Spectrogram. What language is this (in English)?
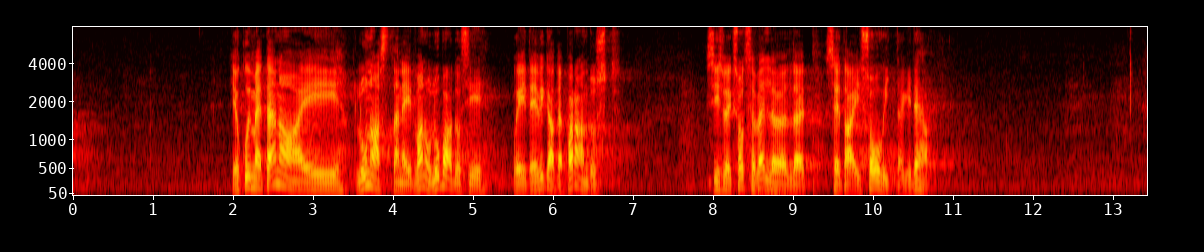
Estonian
